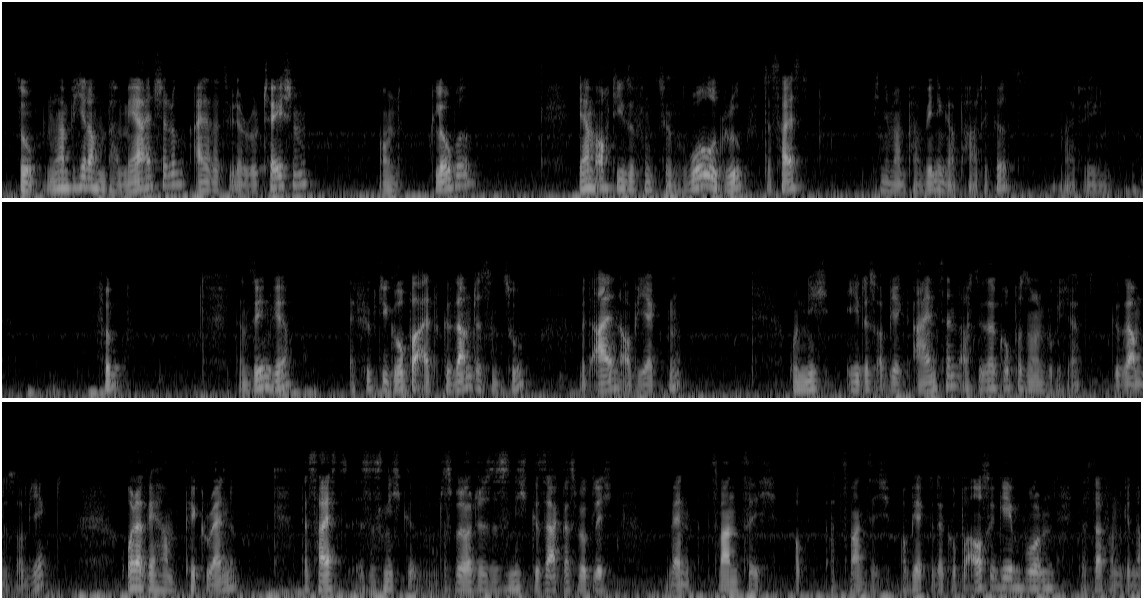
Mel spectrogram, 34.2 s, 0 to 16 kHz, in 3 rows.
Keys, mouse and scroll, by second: 2.8 click, 3.5 click, 4.9 click, 7.2 click, 8.1-8.5 scroll down 2, 9.2-9.8 scroll up 2, 10.1-10.7 scroll up 2, 11.6 click, 14.5 alt+a, 15.4 alt+a, 16.3-16.9 scroll up 4, 16.7 shift+middle click, 17.4-17.9 scroll up 2, 17.9 shift+middle click, 18.8-19.3 scroll down 4, 20.5-22.4 scroll down 6, 23.2 click, 25.2 click, 25.8 alt+a, 26.6 alt+a, 26.7-27.4 scroll down 8, 27.4-27.8 scroll up 5, 27.8 Escape, 28.2 click.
